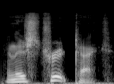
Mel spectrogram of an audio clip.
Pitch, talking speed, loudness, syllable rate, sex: 120 Hz, 210 wpm, -16 LUFS, 5.3 syllables/s, male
